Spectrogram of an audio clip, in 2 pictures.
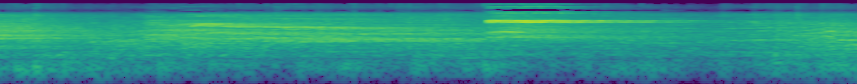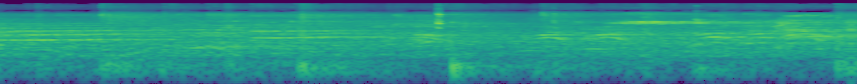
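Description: Young men shout to each other on the court.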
